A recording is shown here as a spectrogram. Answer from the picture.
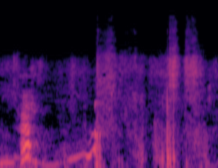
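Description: A shepherd puppy's play noises while being teased: a low growl-like sound that rises in pitch midway, then a short sharp yip near the end.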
